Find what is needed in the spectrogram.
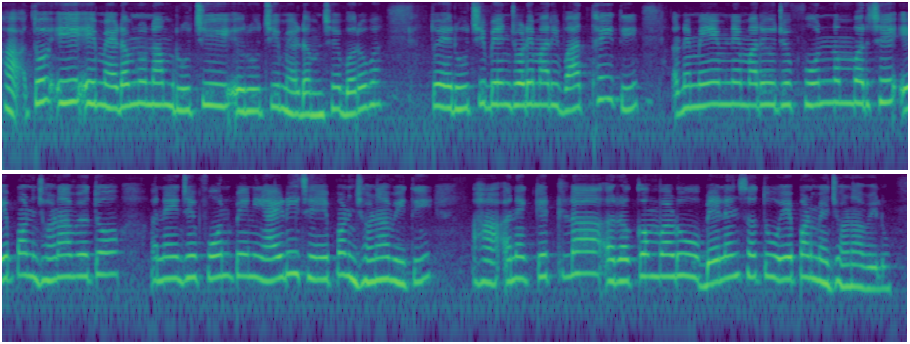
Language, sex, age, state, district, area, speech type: Gujarati, female, 30-45, Gujarat, Rajkot, urban, spontaneous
